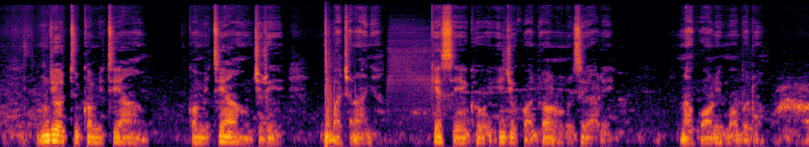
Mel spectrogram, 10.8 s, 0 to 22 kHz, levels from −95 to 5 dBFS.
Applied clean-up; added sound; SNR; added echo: none; Tools; 12 dB; none.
